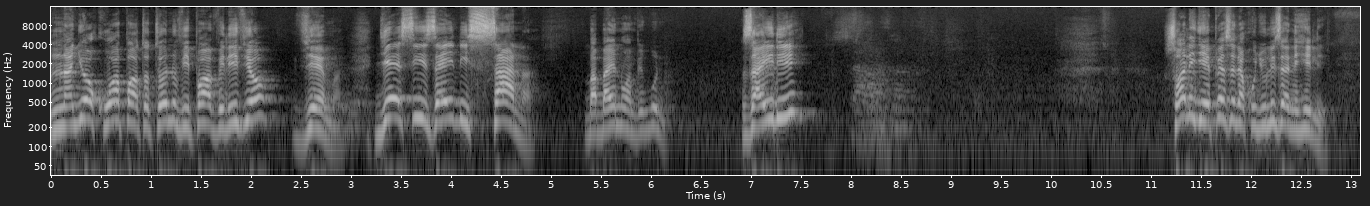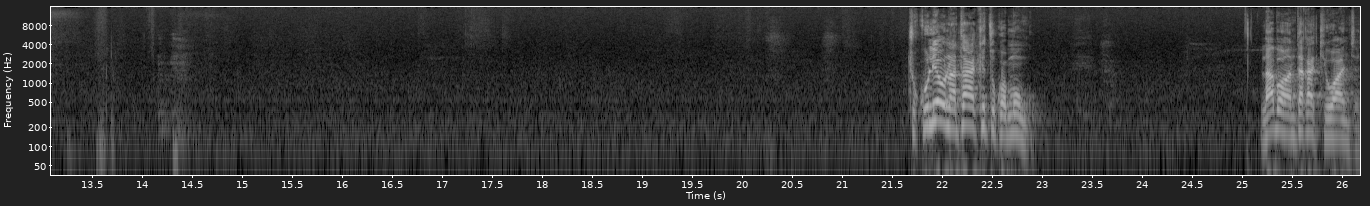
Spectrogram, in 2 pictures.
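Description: A middle-aged man speaks animatedly into a microphone, in bursts with long pauses.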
